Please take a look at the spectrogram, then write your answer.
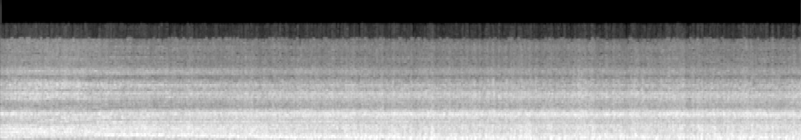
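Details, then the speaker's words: Emerson Fisher flow-lab control valve demo: steady gravelly hiss of cavitating water through the valve that eases a little as the rear valve is partly closed to apply back pressure; cavitation lessening. "We'll show you some cavitation happening and then I'm going to close off this rear valve a little bit and you'll be able to see the cavitation lessening and it might even go away we'll see."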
